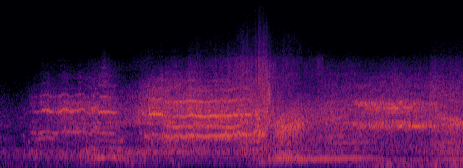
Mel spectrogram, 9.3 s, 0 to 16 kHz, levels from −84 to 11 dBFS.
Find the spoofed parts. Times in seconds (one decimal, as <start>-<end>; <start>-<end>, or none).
3.1-3.9; 4.5-8.1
